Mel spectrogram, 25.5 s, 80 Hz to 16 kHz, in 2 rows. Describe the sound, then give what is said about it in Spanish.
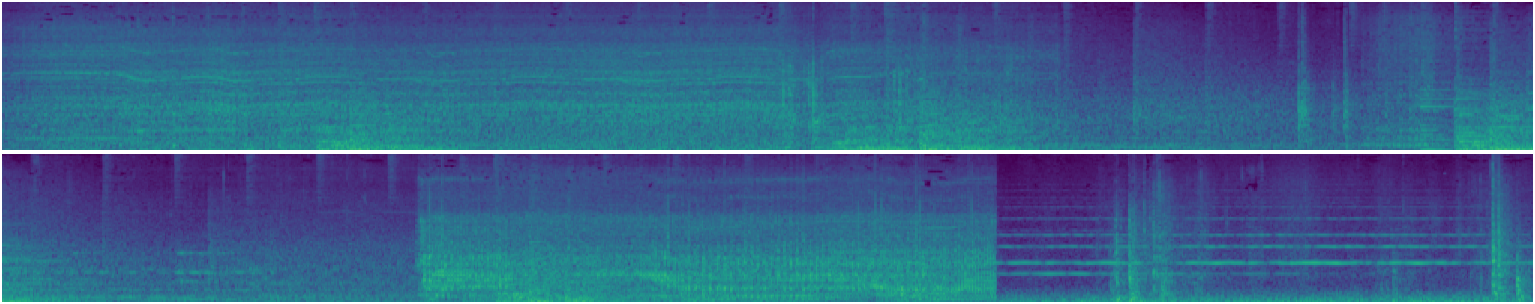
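A top-of-the-line electric saw and cordless drill with special noise-reducing motors run in turns for about 25 seconds, cutting into the rooftop of a downtown bank, a steady loud mechanical whine and grind that shifts in pitch between bursts, ending in a higher droning buzz. “Llevaba una sierra eléctrica y un taladro inalámbrico de primera línea con motores especiales que reducían el ruido.”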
